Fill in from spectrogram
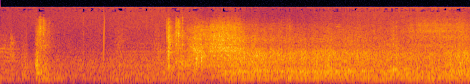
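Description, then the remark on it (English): A car engine cranks with a few sharp clicks and bursts, then catches and settles into a steady, loud rumbling idle that continues to the end, as the people get in and drive away. “And drive away.”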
